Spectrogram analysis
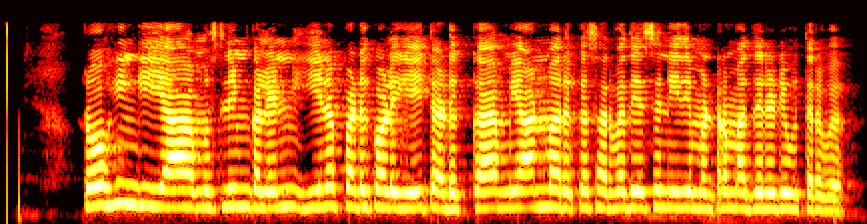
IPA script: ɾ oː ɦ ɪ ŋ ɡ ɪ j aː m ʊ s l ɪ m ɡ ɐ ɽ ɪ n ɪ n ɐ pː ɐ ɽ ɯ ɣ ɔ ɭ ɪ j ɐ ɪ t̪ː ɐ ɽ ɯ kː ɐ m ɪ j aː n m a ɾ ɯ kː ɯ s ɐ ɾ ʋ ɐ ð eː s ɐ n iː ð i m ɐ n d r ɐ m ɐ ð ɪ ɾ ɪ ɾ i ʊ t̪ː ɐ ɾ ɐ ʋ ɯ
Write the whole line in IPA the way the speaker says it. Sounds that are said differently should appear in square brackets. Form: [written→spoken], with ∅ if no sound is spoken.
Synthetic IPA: ɾ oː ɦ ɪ ŋ ɡ ɪ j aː m ʊ s l ɪ m ɡ ɐ [ɽ→ɭ] ɪ n ɪ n ɐ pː ɐ ɽ ɯ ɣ ɔ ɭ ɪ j ɐ ɪ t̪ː ɐ ɽ ɯ kː ɐ m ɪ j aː n m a ɾ ɯ kː ɯ s ɐ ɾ ʋ ɐ ð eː s ɐ n iː ð i m ɐ n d r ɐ m ɐ ð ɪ ɾ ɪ [ɾ→ɽ] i ʊ t̪ː ɐ ɾ ɐ ʋ ɯ

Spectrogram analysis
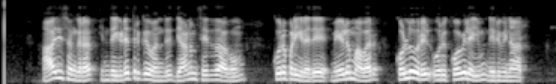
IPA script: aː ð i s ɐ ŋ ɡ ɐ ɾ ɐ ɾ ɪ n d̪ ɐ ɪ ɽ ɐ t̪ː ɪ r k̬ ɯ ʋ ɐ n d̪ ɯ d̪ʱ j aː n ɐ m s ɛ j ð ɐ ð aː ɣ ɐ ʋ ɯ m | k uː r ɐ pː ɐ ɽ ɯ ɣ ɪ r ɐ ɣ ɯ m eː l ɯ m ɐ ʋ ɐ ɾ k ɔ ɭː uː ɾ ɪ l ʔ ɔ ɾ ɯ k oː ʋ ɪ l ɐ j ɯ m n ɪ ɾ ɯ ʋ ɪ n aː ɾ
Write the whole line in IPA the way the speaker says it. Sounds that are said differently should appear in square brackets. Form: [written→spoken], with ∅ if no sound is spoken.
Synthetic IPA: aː ð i s ɐ ŋ ɡ ɐ ɾ ɐ ɾ ɪ n d̪ ɐ ɪ ɽ ɐ t̪ː ɪ r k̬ ɯ ʋ ɐ n d̪ ɯ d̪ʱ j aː n ɐ m s ɛ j ð ɐ ð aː ɣ ɐ ʋ ɯ m | k uː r ɐ pː ɐ ɽ ɯ ɣ ɪ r ɐ [ɣ→ð] ɯ m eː l ɯ m ɐ ʋ ɐ ɾ k ɔ ɭː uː ɾ ɪ l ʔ ɔ ɾ ɯ k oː ʋ ɪ l ɐ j ɯ m n ɪ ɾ ɯ ʋ ɪ n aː ɾ

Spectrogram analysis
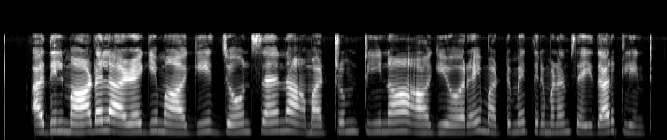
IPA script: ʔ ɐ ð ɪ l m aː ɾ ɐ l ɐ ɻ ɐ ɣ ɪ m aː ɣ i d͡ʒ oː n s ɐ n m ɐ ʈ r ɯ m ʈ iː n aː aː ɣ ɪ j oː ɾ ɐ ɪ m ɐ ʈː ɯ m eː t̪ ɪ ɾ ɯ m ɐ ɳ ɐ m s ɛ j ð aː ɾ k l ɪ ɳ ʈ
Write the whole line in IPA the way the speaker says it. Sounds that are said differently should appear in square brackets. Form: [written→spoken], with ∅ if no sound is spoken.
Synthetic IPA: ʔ ɐ ð ɪ l m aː [ɾ→ɽ] ɐ l ɐ ɻ ɐ ɣ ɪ m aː ɣ i d͡ʒ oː n s ɐ n m ɐ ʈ r ɯ m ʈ iː n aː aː ɣ ɪ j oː ɾ ɐ ɪ m ɐ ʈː ɯ m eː t̪ ɪ ɾ ɯ m ɐ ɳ ɐ m s ɛ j ð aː ɾ k l ɪ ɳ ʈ

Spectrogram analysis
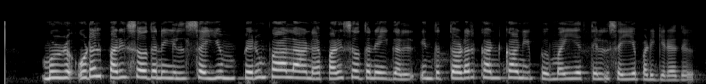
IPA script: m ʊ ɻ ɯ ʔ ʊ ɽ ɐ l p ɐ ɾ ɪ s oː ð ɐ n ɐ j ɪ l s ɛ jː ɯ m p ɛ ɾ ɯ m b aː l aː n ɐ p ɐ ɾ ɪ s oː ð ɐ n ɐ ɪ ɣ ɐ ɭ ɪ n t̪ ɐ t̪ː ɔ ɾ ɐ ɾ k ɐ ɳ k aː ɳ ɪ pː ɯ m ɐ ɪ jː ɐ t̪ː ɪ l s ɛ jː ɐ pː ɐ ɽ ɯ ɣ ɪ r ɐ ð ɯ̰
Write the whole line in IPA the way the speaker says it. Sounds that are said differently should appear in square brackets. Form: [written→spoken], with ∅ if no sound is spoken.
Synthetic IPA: m ʊ ɻ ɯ ʔ ʊ ɽ ɐ l p ɐ ɾ ɪ s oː ð ɐ n ɐ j ɪ l s ɛ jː ɯ m p ɛ ɾ ɯ m b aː l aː n ɐ p ɐ ɾ ɪ s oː ð ɐ n ɐ ɪ ɣ ɐ ɭ ɪ n [t̪→d̪] ɐ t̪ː ɔ [ɾ→ɽ] ɐ ɾ k ɐ ɳ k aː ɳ ɪ pː ɯ m ɐ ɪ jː ɐ t̪ː ɪ l s ɛ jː ɐ pː ɐ ɽ ɯ ɣ ɪ r ɐ ð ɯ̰

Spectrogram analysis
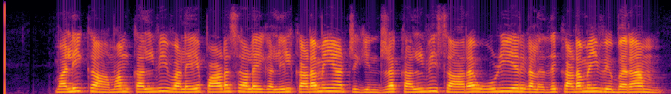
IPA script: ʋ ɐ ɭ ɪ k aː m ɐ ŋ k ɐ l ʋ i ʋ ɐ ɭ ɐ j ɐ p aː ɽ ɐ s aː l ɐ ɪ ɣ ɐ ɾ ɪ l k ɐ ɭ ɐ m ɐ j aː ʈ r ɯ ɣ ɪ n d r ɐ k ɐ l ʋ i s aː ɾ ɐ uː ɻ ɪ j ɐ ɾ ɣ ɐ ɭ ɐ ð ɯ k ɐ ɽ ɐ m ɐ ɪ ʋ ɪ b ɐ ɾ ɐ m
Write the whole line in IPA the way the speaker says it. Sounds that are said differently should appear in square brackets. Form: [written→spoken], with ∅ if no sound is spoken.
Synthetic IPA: ʋ ɐ ɭ ɪ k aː m ɐ [ŋ→m] k ɐ l ʋ i ʋ ɐ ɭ ɐ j ɐ p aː ɽ ɐ s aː l ɐ ɪ ɣ ɐ [ɾ→ɭ] ɪ l k ɐ [ɭ→ɽ] ɐ m ɐ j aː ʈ r ɯ ɣ ɪ n d r ɐ k ɐ l ʋ i s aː ɾ ɐ uː ɻ ɪ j ɐ ɾ ɣ ɐ ɭ ɐ ð ɯ k ɐ ɽ ɐ m ɐ ɪ ʋ ɪ b ɐ ɾ ɐ m

